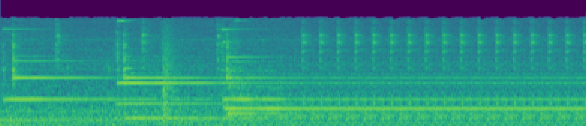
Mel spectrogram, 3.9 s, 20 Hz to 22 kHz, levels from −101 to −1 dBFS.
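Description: At 2.08 s the audio locks into a broken-record loop: a fragment of about 117 ms repeats exactly, back to back, 16 times until the end of the clip, replacing whatever should have followed. This likely comes from a stalled player, encoder or stream that keeps resending its last buffered piece.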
